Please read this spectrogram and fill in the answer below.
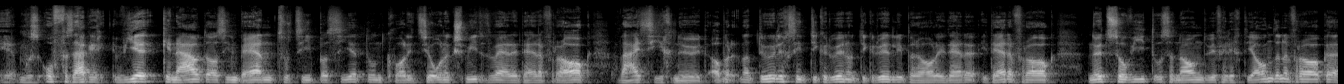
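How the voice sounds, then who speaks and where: An ordinary speaking voice from a man of fairly low pitch, at a moderate pace with fairly even intonation. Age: 40s. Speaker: politician. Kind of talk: interview.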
